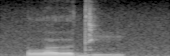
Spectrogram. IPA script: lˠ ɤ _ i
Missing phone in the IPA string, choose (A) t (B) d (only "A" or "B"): B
